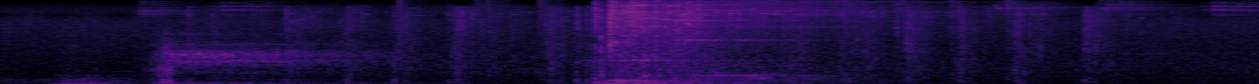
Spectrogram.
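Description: Footsteps crunch through grass and over stones.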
